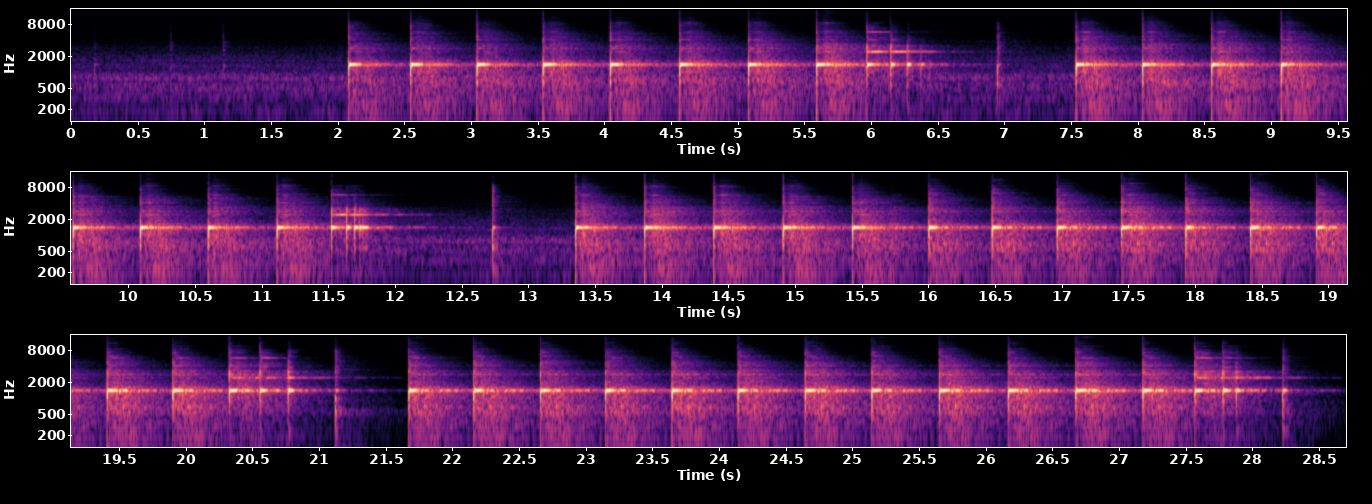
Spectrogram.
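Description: Hand hammer striking a red-hot bar on the horn of an anvil, about two blows a second, each with a bright anvil ring. The blows start about two seconds in and come in four runs with brief pauses between them.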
